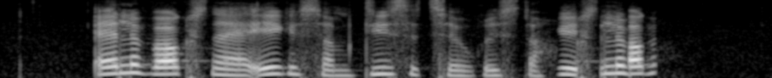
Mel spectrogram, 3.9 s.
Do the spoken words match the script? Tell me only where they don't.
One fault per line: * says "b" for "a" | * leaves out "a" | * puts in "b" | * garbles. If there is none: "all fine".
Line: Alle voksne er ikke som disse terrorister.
* garbles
